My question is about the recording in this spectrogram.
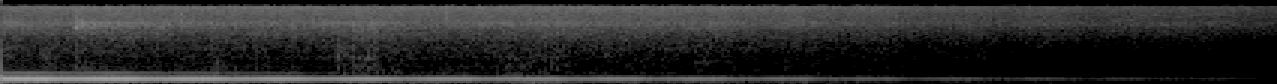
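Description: Electric guitar's last note of the piece ringing out alone and dying away over about three seconds into silence.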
